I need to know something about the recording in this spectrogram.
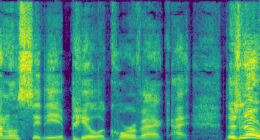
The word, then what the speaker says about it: Korvac: Sounds like a vacuum cleaner, doesn't it? Korvac.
